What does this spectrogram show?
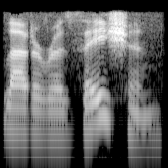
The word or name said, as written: laterization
